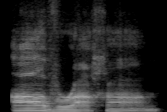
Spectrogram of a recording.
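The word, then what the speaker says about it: אברהם: abraham is pronounced that way in hebrew it's pronounced avraham the name jacob is pronounced in hebrew yakov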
